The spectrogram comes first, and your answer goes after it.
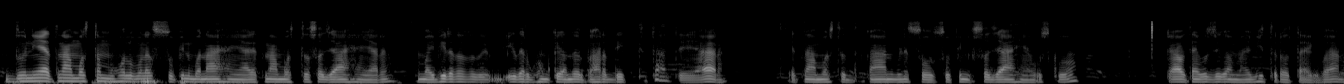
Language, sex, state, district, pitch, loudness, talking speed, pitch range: Hindi, male, Chhattisgarh, Balrampur, 115 Hz, -38 LUFS, 195 wpm, 115-130 Hz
